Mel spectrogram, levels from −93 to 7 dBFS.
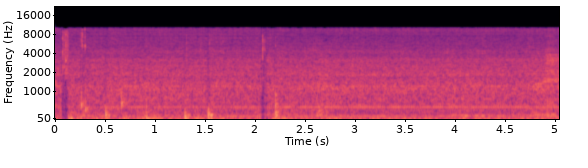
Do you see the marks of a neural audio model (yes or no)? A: no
